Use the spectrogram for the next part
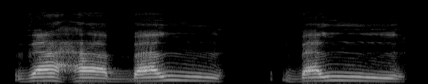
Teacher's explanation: So then you say, Dhahabal, bal, the lam after it. You jump from the ba to the lam right away. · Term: Hamzatul Wasl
